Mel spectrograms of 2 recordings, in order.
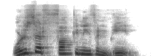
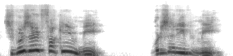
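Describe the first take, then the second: First: Higher, fast baffled question about What does that fucking even mean; a rich friend who can't even parse it. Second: Much higher, fast amused disbelief on what does that fucking mean; incredulous echo. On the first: Retold or imitated. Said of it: "He's like". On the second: Real, not acted. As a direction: echo the friend's confusion in gleeful disbelief. Echoing friend's baffled reply.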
